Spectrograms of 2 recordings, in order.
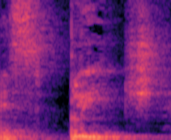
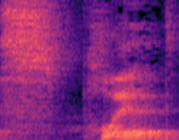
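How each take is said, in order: First: The vowel is a tense I sound. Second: The vowel is pulled toward an E sound. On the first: The speaker calls it wrong. "não é split" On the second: The speaker calls it right. "Esse I vai ter o som puxado para o E, nunca som de I"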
